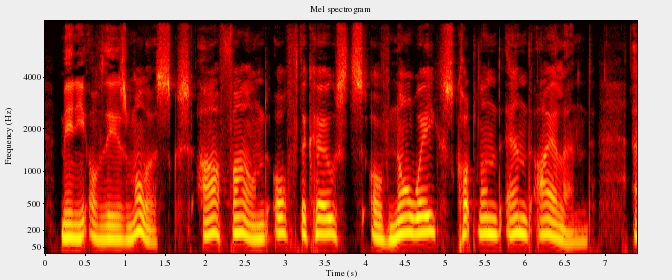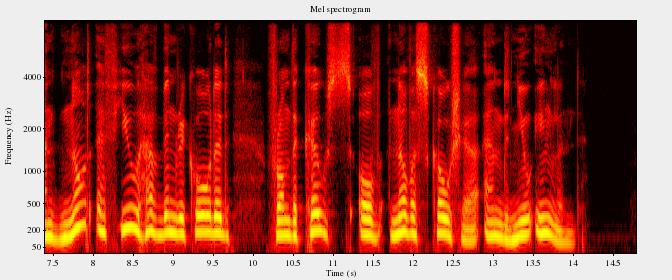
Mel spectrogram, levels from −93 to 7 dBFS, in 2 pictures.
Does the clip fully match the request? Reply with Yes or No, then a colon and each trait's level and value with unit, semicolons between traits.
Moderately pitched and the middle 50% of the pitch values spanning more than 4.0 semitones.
Yes: medium, 155 Hz; average, 5.3 semitones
